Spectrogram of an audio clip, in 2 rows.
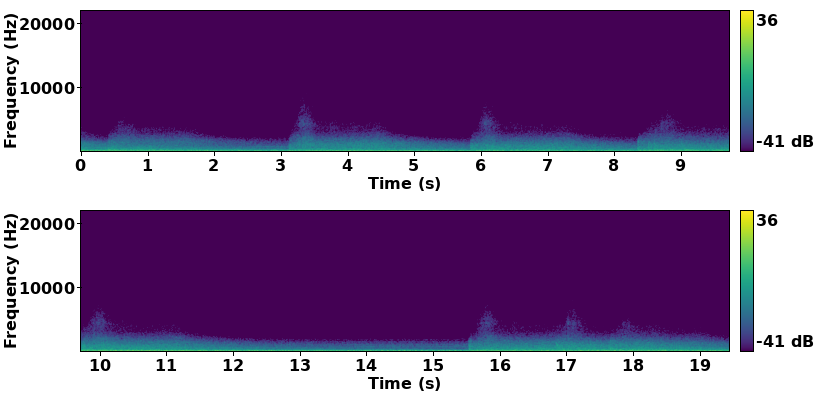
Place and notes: Court-St.-Étienne, Belgique - Inside the bridge
Inside a concrete bridge, the sound of the tires scrubing the road. As it's complicate to understand, just know a concrete bridge is empty, and I'm just below the road. In fact, it's here the real sound of the life of a road, from inside.
Belgium, 8 April 2016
